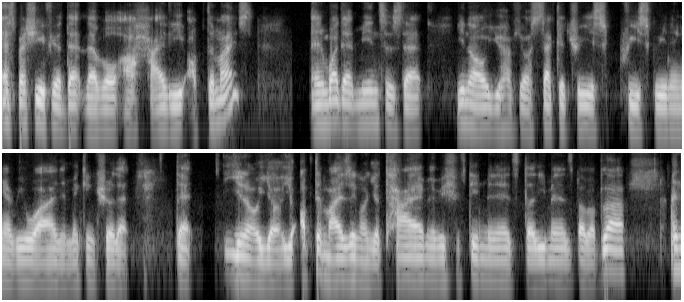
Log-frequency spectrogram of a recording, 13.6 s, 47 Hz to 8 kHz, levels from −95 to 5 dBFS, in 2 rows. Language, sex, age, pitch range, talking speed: English, male, 20-39, 100-140 Hz, 195 wpm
